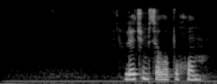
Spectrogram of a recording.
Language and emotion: Russian, neutral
